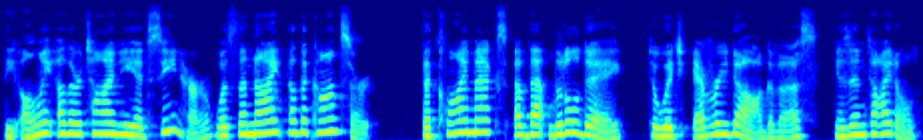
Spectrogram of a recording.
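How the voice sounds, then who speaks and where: Higher-pitched woman reading a novel. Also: lively intonation, normal speed, dark tone. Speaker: audiobook narrator. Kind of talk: scripted first-person literary narration.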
